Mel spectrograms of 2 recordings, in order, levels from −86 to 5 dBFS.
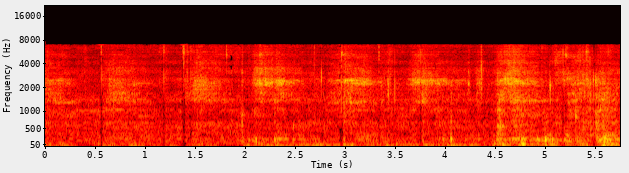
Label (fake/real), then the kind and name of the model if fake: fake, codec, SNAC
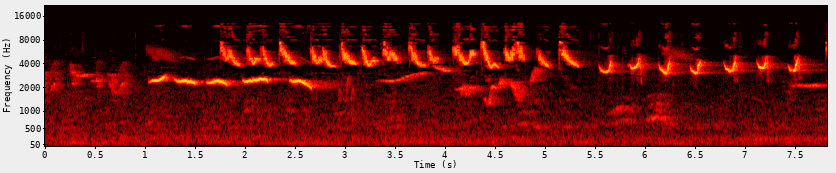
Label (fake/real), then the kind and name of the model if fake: real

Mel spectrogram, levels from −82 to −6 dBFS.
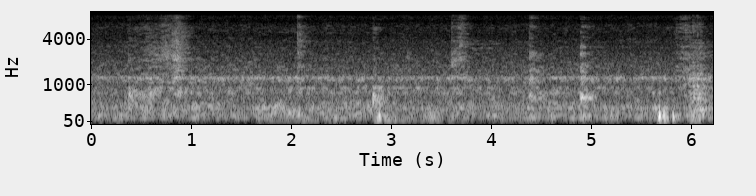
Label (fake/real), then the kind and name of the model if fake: real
